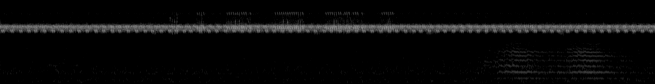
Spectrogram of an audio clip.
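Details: Crickets chirping at sunset by the Barcoo River in Welford National Park, Outback Queensland, Australia, on a still summer afternoon: a steady high continuous trill with brief higher pulses, and a faint harmonic bird-like call near the end.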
